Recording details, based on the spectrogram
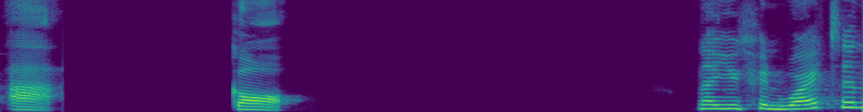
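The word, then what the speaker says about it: เกาะ: In Thailand, you'll hear over 90% of tourists pronouncing the word เ ก า ะ incorrectly. เ ก า ะ is usually written in English letters as K-O-H, so many foreigners end up saying ko instead of เ ก า ะ.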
